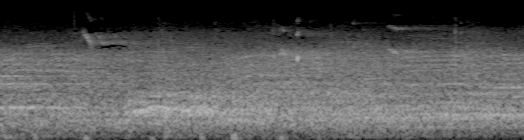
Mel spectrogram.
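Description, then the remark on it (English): A gym crowd at a basketball game lets out a sustained, loud wash of disapproving murmurs and shouts at a foul called on Culleoka, with a few low thumps, like a ball bouncing, underneath. “Some people didn't agree with that one in the crowd, as you can probably hear. Not happy about that call.”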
